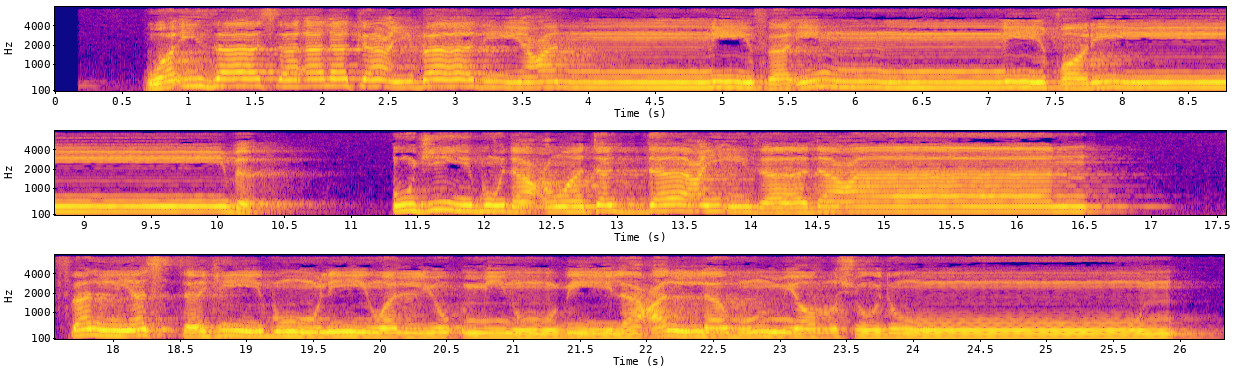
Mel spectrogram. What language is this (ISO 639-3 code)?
ara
